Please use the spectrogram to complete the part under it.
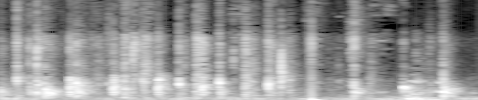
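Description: A small group clapping for a child's first prize at a home Ganesh Chaturthi drawing competition, quick irregular claps close by with a few sharper taps.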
